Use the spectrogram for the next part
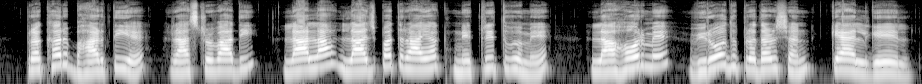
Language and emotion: Maithili, neutral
